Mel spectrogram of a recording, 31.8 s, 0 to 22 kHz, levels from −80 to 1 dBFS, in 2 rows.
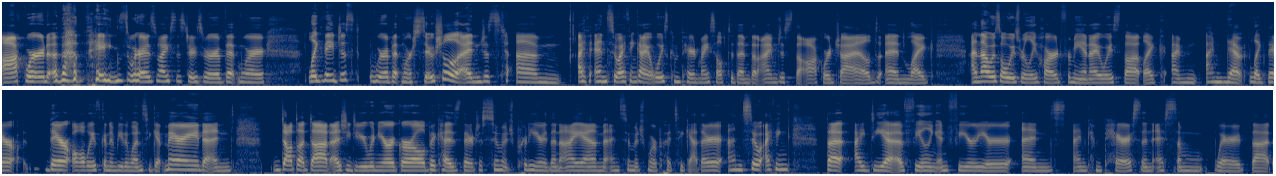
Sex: female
